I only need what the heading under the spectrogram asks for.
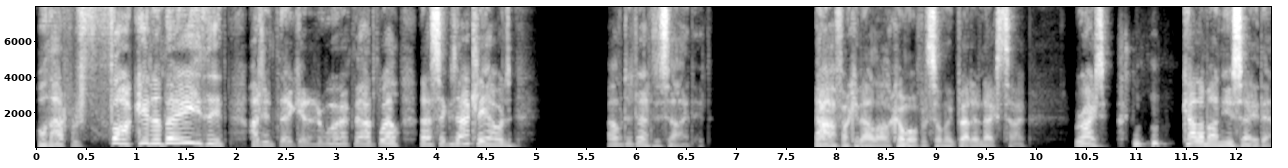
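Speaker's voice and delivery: out of breath, panting, gasping, very high. The narrator voices Tatina as she turns around: Tatina panting and gasping. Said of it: "panting and gasping as she turns around".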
